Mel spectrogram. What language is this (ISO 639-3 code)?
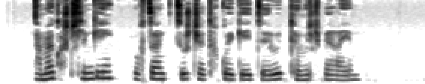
mon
